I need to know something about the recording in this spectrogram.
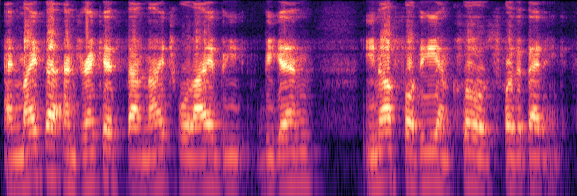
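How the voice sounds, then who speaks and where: A man reads Middle English verse aloud for a puppet show. His voice sits at an average pitch, and he trips over the archaic words. The sound is dull and muffled. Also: flat delivery, normal speed.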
